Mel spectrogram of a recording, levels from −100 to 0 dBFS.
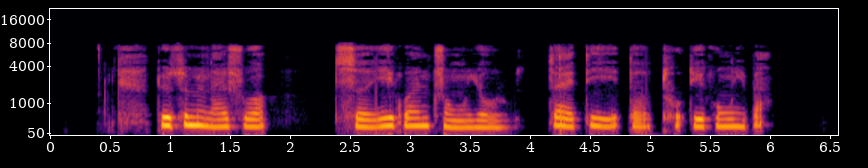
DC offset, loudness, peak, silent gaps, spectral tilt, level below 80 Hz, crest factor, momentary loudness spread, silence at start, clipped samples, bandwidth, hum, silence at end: under 0.1%; -26 LUFS; -8 dBFS; 2.17-2.37 s, 3.95-4.15 s, 4.77-4.81 s; -6 dB/octave; -64 dBFS; 20 dB; 15 LU; 0.55 s; under 0.1%; 8 kHz; none; 0.65 s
